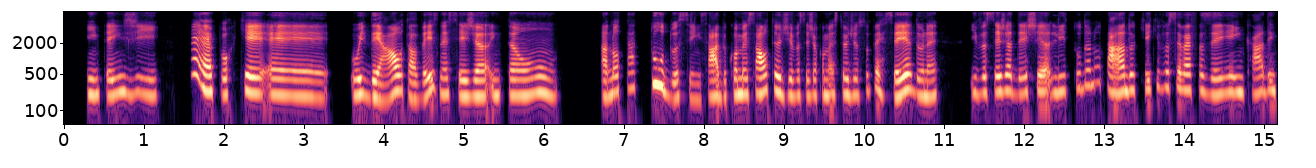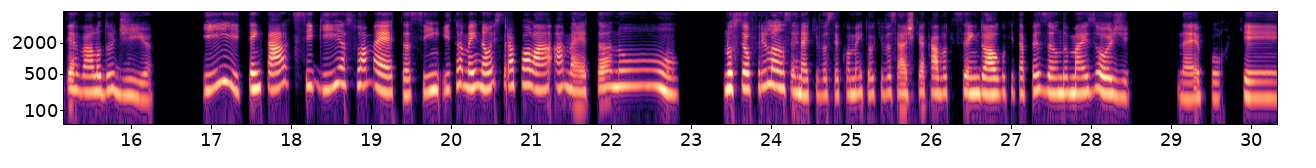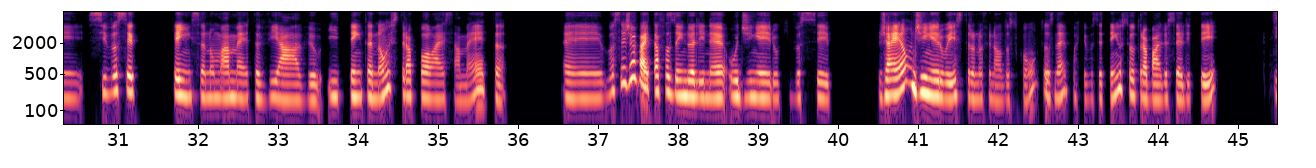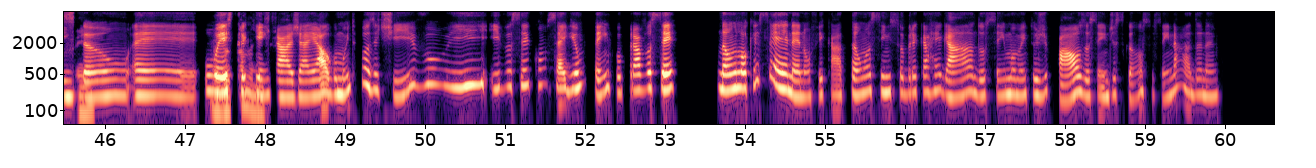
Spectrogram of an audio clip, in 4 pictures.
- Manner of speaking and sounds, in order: none
- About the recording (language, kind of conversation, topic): Portuguese, advice, Como posso organizar melhor meu dia quando me sinto sobrecarregado com compromissos diários?
- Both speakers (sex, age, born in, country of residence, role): female, 30-34, Brazil, Portugal, advisor; male, 25-29, Brazil, France, user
